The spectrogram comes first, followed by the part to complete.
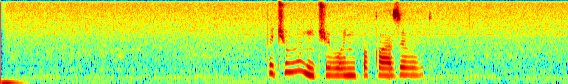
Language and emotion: Russian, sad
